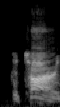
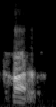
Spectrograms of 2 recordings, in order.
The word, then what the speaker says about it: Qatar: And remember it's qua t a r I believe how it's spelled. Qatar. It's not cutter.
